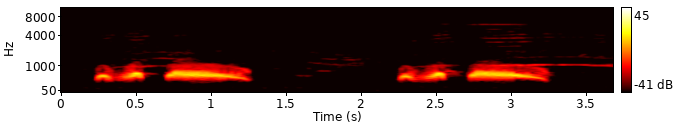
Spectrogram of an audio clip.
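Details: Spotted dove giving a fighting coo in the style called thổ sấm. Two matching phrases about two seconds apart, each with two short rising notes and then a longer, lower coo that falls away, against a quiet background.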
